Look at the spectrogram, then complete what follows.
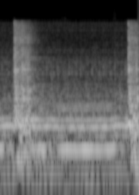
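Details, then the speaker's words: Dry ice blasting machine, ice feed regulator being turned up: even motor hum holding a steady low pitch under short air-blast hisses; feed motor speeds up to push more ice and sounds smooth and healthy. "as you can hear as I turn that up the motor gets faster and by default that's pumping more ice into it"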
